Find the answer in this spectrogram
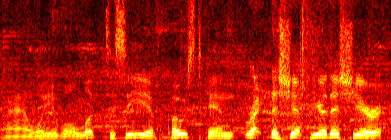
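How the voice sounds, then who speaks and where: Male sports broadcaster, slightly high voice, pregame lineup read over music. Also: a little slow. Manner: steady, informative read of team notes and starting lineups. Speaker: play-by-play broadcaster.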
